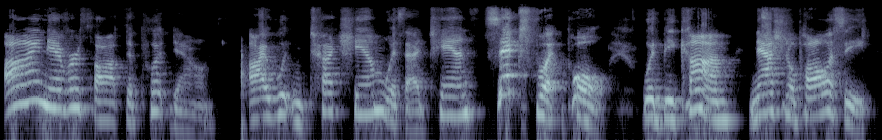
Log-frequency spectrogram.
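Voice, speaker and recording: A woman's voice: fairly high pitch, huge pitch swings, slow, sharp tone. An older woman giving a performed reading of jokes over a video call. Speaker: readers theater performer.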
